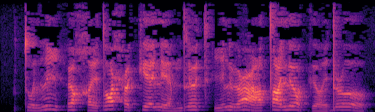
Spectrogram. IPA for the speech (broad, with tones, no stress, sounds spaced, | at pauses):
tʷ ɨ˨˩˦ l ð i˥˩ h ʏ˥˩ χ e˨˩˦ d ɔ˦˥ ħ ʏ˨˥ kʲ ɛ˦˥ lʲ ɛ˨˩˦ m d l ʏ˥˩ t͡sʼ i˨˥ l ʉ˨˥ ʕ e˨˥ tˤ e˦˥ lʲ ɔ˥˩ kʲ ɔ˨˩˦ ɪ̯ d ɹ ɤ˥˩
